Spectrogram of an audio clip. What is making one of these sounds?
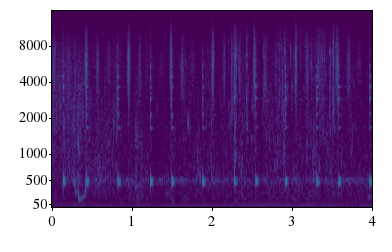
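Water splashes as a fish thrashes at the edge of a raft.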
